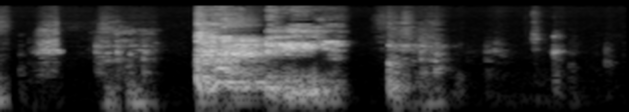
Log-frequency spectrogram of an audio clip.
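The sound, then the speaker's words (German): A loud, harsh cough from an allergic reaction bursts out, framed by a few smaller throaty hacks and splutters before and after, with no talking. “jetzt, jetzt, muss ich den Huster drin lassen.”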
